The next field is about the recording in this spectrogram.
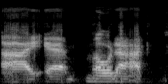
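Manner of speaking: mechanical, robotic, machine-like voice. Speaker demonstrates how an actor voiced MODOK: mechanical MODOK voice. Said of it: "the mechanical voice".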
